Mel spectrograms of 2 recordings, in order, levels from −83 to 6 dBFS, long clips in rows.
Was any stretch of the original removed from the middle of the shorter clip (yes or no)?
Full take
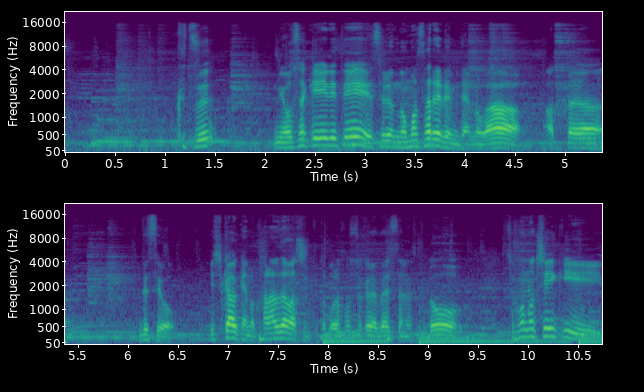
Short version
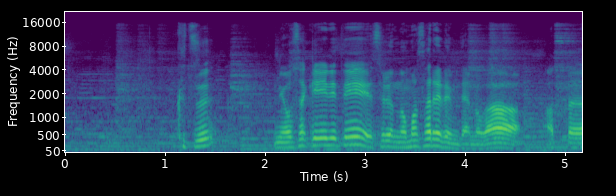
no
